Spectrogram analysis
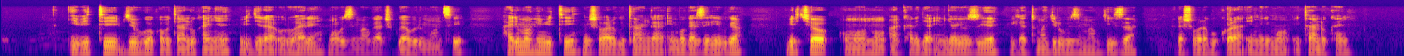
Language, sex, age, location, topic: Kinyarwanda, female, 50+, Nyagatare, agriculture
